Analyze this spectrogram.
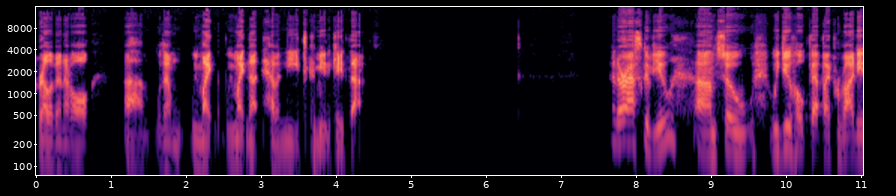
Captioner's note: pause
